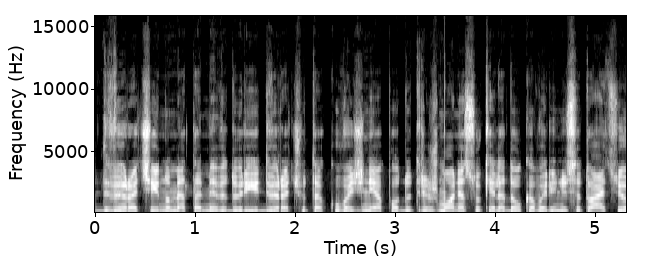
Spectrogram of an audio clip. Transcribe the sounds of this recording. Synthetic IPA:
d̪ʲʋʲɪɾɐt͡ʃʲɛɪnʊmʲɛt̪ɐmʲɪʋʲɪd̪ʊɾʲiːd̪ʲʋʲɪɾɐt͡ʃʲuːt̪ɐkuːʋɐʒʲɪnʲeːjopoːd̪ʊt̪ʲɾʲɪsʒmoːnʲeːssʊkʲeːlʲɛd̪ɐʊkɐʋɐɾʲɪnʲuːsʲɪt̪ʊɑːt̪sʲɪjuː

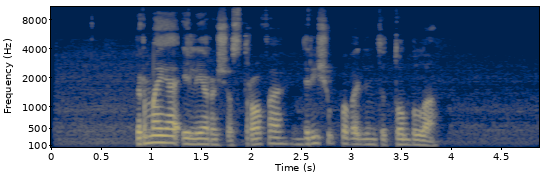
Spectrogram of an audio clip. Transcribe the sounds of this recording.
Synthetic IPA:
pʲɪɾmɑjæʔɪlʲeːɾɐʃʲoːst̪ɾɔfɑd̪ʲɾʲiːʃʲuːpɐʋɐd̪ʲɪnʲt̪ʲɪt̪ɔbʊlˠɐ

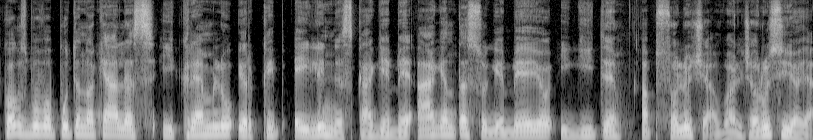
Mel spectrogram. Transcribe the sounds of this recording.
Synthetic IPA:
koːksbʊʋoːpʊt̪ʲɪnoːkʲæːlʲɛsiːkɾʲɛmʲlʲuːʔɪɾkɐɪpɛɪlʲɪnʲɪskɑːɡʲebʲeːʔɑːɡʲɛnt̪ɐssʊɡʲɛbʲeːjoːiːɡʲiːt̪ʲɪ | ɐpsoːlʲʊt͡ʃʲæ̰ːʋɐlʲd͡ʒʲɛɾʊsʲɪjoːjɛ̰

